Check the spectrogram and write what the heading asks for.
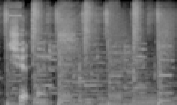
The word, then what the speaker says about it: chitlins: Chitlins. Chitlins. The southern pronunciation of chitterlings, meaning the small intestines of a pig, occupy a complicated space in American food culture.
